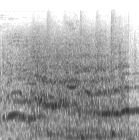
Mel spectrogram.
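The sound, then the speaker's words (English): Tyres screech as a red truck pulls up: a loud, sustained squeal with a wavering pitch over a continuous engine roar that lasts about two seconds. “A red truck pulls up.”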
